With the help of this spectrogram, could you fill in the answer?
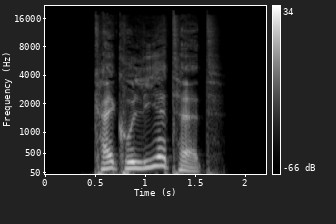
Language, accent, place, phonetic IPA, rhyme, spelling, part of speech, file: German, Germany, Berlin, [kalkuˈliːɐ̯tət], -iːɐ̯tət, kalkuliertet, verb, De-kalkuliertet.ogg
- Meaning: inflection of kalkulieren: 1. second-person plural preterite 2. second-person plural subjunctive II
